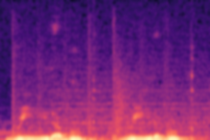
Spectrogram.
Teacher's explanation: the D is in between vowel and vowel. That's why we are going to pronounce it as read a.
